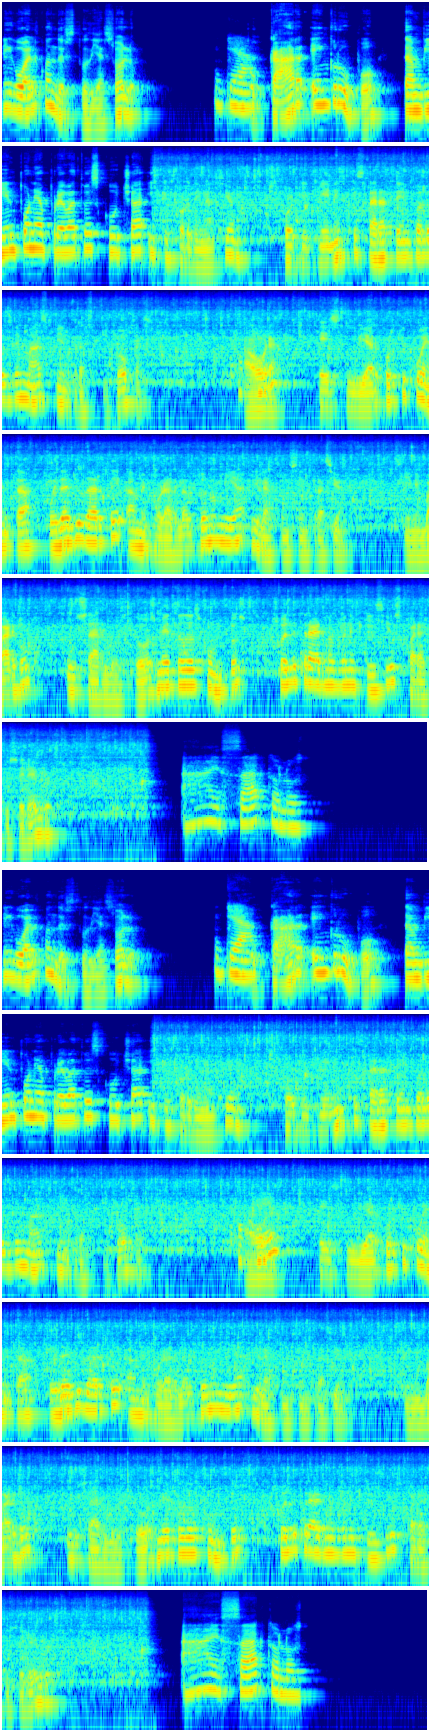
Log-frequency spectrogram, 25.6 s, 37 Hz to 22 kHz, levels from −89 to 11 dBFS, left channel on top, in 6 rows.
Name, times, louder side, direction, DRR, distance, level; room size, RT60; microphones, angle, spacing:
voice 1, 0.0-1.3 2.5-3.7 4.0-6.7 7.1-10.0 11.0-11.3 11.7-16.2 16.8-17.4 17.7-19.5 19.9-21.8, left 3 dB, 45° left, 0.7 m, -25 dB
voice 2, 2.1-2.6 10.9-11.3 23.1-24.3, right 5 dB, 45° right, 0.5 m, -26 dB
Stream, 5.7-22.8, equal, 5° right, 0.8 m, -34 dB
10.5 x 3.7 x 3.9 m
head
